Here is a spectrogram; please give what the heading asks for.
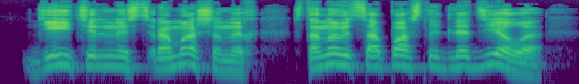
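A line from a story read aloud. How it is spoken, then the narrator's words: Nasal drawling voice. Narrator (Russian): заговорил гнусавым тягучим голосом невидимый абонент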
